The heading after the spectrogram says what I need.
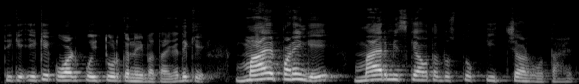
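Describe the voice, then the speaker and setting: A man's voice: high-pitched, lively intonation, a little fast. A man teaching English spelling in an online lesson, asking his listeners rhetorical questions and checking that they follow.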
